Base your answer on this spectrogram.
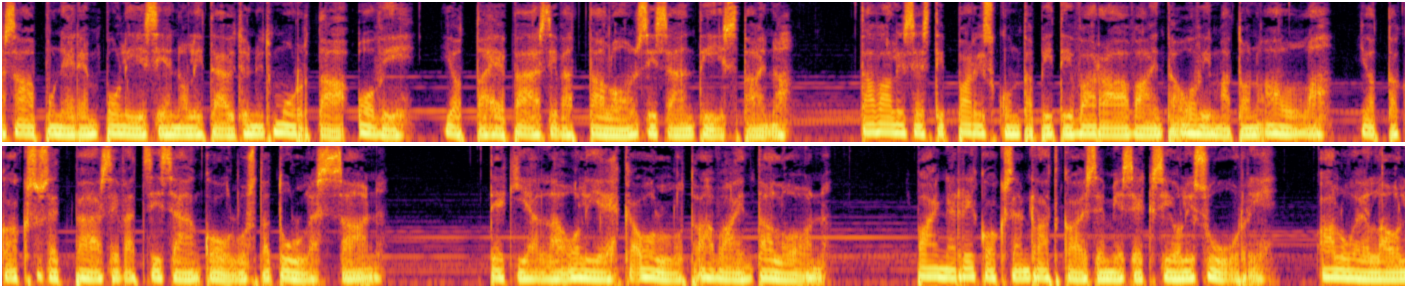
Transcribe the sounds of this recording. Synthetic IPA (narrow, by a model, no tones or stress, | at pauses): sɑːpːune̞jde̞mpo̞liːsie̞no̞lit̪æyt̪ynyt̪murt̪ɑ̰ːʔʔo̞ʋi | jo̞t̪ːɑhe̞pæːsiʋæt̪ːɑlo̞ːnsisæːnt̪iːst̪ɑjnɑ | t̪ɑʋɑlːise̞st̪ipːɑɾiskunt̪ɑpit̪iʋɑɾɑɑʋɑint̪ɑ̰ʔo̞ʋimɑt̪o̞nɑlːɑ̰ | jo̞t̪ːɑkɑksuse̞t̪̚pæːsiʋæt̪sisæːŋko̞wlust̪ɑt̪ulːe̞sːɑ̰ːn | t̪e̞kiælːæo̞lie̞hkæ̰o̞lːut̪ɑʋɑjnt̪ɑlo̞̰ːn | pɑjnːeriko̞ksenrɑt̪kɑjse̞mise̞ksio̞lisṵːrḭ | ʔɑlue̞ːlːɑol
